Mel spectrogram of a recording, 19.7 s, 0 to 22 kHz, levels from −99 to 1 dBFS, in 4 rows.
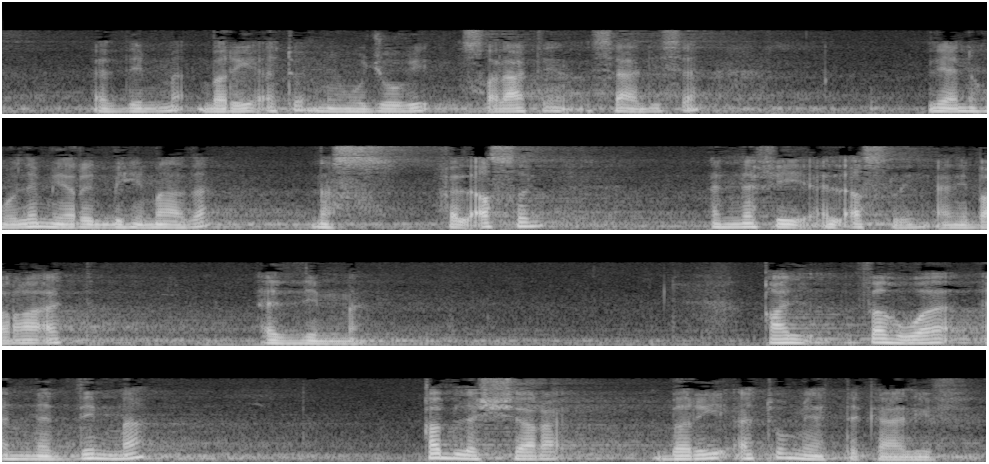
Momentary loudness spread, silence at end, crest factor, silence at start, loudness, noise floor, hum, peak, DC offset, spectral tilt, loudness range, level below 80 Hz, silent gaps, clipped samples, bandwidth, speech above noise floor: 21 LU; 0 s; 20 dB; 0 s; -23 LUFS; -44 dBFS; none; -4 dBFS; under 0.1%; -6.5 dB/octave; 4 LU; -48 dBFS; none; under 0.1%; 8 kHz; 22 dB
